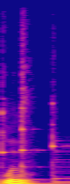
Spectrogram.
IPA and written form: ɡluːm (gloom)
